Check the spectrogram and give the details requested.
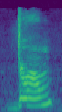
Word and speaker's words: Durham: We are in Durham, D-U-R-M, as they pronounce it here.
